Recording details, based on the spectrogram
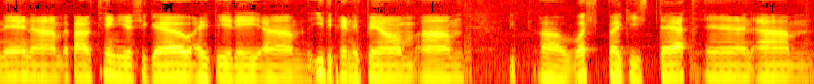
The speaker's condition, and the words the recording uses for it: Deafness. So I ... radio, I'll probably start off with my most obvious trait, my deaf accent.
